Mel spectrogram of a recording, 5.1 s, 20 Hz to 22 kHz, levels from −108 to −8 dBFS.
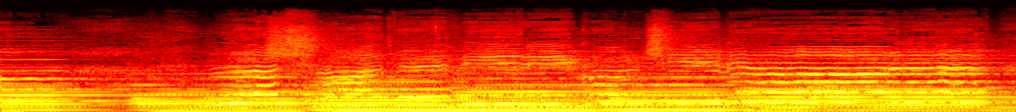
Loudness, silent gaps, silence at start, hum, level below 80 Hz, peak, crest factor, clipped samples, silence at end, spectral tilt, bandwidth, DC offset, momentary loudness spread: -25 LUFS; none; 0 s; none; -34 dBFS; -10 dBFS; 14 dB; under 0.1%; 0 s; -7.5 dB/octave; 10.5 kHz; under 0.1%; 8 LU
